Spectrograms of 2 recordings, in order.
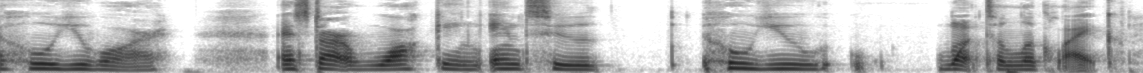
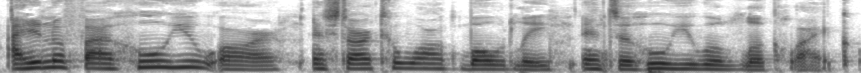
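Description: First: Halting delivery with pauses; halting stumble. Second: Said in the usual way. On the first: Real, not acted. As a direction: trip over the words haltingly. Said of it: "I don't know why I was stuttering with that". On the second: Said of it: "let me say it one more time".

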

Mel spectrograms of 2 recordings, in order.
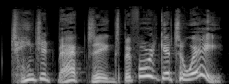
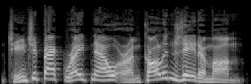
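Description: First: Higher, firm alien command; firm but not yet angry; alien sibling order. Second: Higher and louder ultimatum; insistent threat. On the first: Zorg tells Ziggy to undo it, higher firm voice. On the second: Zorg threatens to call Zeta Mom, louder insistent demand. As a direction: put your foot down now. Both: Acted.

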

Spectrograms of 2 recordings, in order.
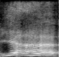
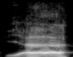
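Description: First: High, mock-excited crowd yell; imitated crowd cheer. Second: Said in the usual way. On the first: Skinhead girls pointed out from stage, high imitated cheer. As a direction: cheer high, like thrilled fans. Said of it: "they were all like". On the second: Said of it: "I was like".

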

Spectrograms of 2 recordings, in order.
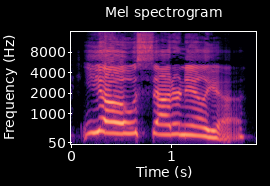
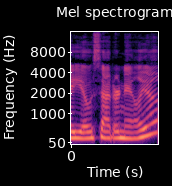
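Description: First: Drawn-out, jolly festive cry; exuberant, super jolly. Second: Said in the usual way. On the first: Acted. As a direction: return the greeting with exuberance. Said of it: "equally exuberant and super jolly".

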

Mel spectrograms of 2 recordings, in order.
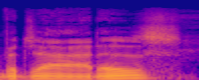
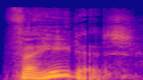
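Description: First: "vaginas" as vuh-JAI-tuhz, with a hard English J; mispronounced fajitas. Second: "fajitas" as fuh-HEE-tuhz, with an H sound; correct pronunciation. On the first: Retold or imitated. Mother-in-law ordering fajitas, "vaginas" mispronounced as vuh-JAI-tuhz. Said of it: "she does not know to pronounce it". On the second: Shown as a demonstration. Explaining the mother-in-law's mistake, "fajitas" said fuh-HEE-tuhz. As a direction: say "fajitas" the Spanish way, J as H. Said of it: "to pronounce it".

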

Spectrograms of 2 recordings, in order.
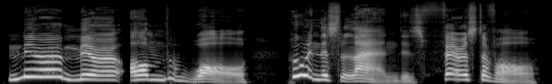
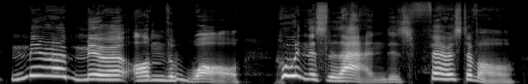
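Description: First: High, slow queen calling her mirror; imperious queen, drawn out. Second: High, slow queen calling her mirror; commanding queen, drawn out. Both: Acted.

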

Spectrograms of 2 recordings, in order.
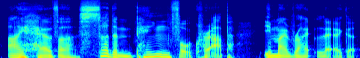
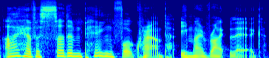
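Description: First: "I have a sudden painful cramp in my right leg" slowly, one word at a time. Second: Said in the usual way. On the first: Shown as a demonstration. Teacher reads the sentence word by word for class. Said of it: "一个字一个字来". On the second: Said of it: "你就可以讲".

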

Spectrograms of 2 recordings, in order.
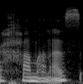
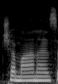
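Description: First: "Jamanas" begun with an H sound; H pronunciation. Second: "Chamanas" begun with a CH sound; CH pronunciation. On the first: Host offering the other reading, "Jamanas" with an H. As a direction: say "Jamanas" with a Spanish j, like h. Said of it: "I think that's how you pronounce it". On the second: Host unsure of the band's name, "Chamanas" with a CH. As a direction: say "Chamanas" with ch as in church. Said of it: "C H". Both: Shown as a demonstration.

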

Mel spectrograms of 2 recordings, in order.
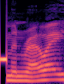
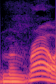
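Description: First: "Monroe" said as mon-ROH-ay, with an extra final syllable; accent-mark pronunciation. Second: Said in the usual way. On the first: Shown as a demonstration. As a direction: add an "ay" to the end of "Monroe". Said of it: "Why are you saying it like that?". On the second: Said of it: "how do you want it?".

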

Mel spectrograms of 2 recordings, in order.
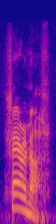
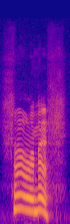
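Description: First: Talking around a finger, high; garbled with a finger in the mouth. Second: Choked, strained, high voice; like someone being strangled. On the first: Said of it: "I can stick a finger in my mouth". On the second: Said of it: "now it sounds like the person who is about to be murdered". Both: Pretend.

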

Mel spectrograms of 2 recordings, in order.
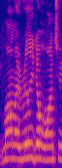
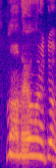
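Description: First: Said in the usual way. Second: Higher, louder whiny protest; loud teen whine. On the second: Retold or imitated. Teen refusing mom's early brunch, in a loud whiny protest. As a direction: complain loudly like a tired thirteen-year-old.

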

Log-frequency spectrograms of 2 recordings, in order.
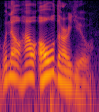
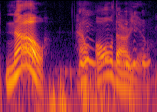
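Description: First: Slowed, mildly pressing mock question; acted interviewer stressing each word slowly; insistent question. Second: Loud, high "no", then slow high question; hammed-up exasperation, stretching the question out; exasperated demand. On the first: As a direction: press politely for a straight answer. Acted casting exchange, first asking. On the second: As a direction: demand a straight answer, pitched way up. Acted exchange, exasperated repeated demand.

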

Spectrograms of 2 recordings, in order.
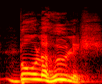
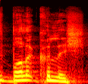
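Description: First: Ballachulish said "bawla-HOO-lish"; correct pronunciation. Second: Ballachulish said "BOLLOCK-ullish"; mispronounced guess. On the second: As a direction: say Bollock Kullish with a hard k, amused. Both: Shown as a demonstration. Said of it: "It's actually".

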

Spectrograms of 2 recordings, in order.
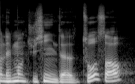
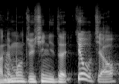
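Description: First: 左 picked out, with a rising end; stress on 左. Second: 右 picked out, with a falling end; stress on 右. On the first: Testing the kid's left and right, stress on 左 and rising. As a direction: test the child, leaning on 左. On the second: Testing the kid's left and right, stress on 右 and falling. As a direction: test the child, leaning on 右. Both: Retold or imitated. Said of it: "会认左手跟右手".

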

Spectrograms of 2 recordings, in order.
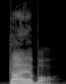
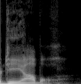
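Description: First: Diable said as "DYE-uh-bul", English-style; anglicised Diable; first try at Diable. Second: Diable said as "dee-AH-bl", French-style; corrected Diable. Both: Shown as a demonstration.

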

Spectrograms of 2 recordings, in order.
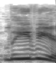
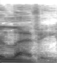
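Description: First: "Levy" with a long ee in the first syllable. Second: "Levy" with a short e, rhyming with heavy. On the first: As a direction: say "Levy" as LEE-vee. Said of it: "I've said it both ways now". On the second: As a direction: say "Levy" as LEV-ee. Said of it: "I feel like I'm saying both". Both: Shown as a demonstration.

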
